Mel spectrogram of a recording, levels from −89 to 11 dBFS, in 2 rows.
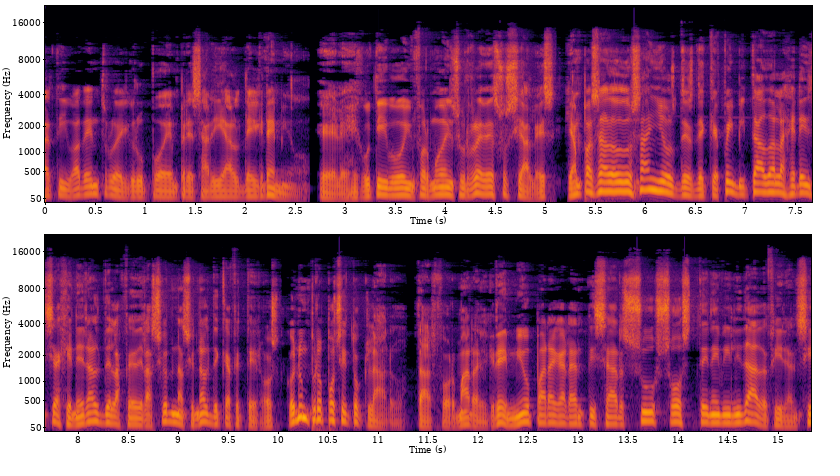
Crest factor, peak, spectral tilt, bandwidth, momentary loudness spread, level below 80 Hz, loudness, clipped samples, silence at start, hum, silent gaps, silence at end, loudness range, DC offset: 18 dB; 0 dBFS; -3.5 dB/octave; 17 kHz; 9 LU; -42 dBFS; -17 LUFS; under 0.1%; 0 s; none; none; 0 s; 4 LU; under 0.1%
